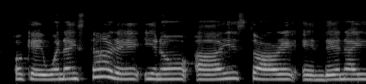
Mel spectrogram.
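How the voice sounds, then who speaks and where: A woman speaks with a Spanish accent in a dark, mellow tone. Her pace is moderate and her intonation fairly even, over a quiet background. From El Salvador. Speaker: cosmetics sales director. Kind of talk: interview. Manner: halting.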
